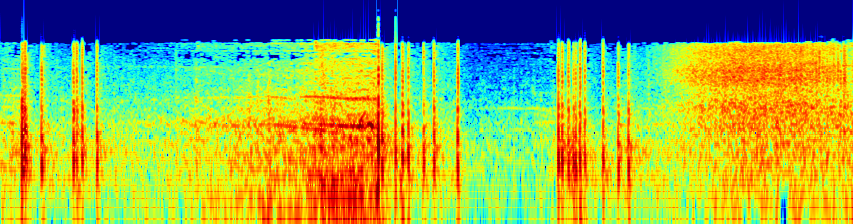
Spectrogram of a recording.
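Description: Aerial fireworks bursting overhead: sharp bangs in quick clusters of two to five. A rising rush of noise builds up to the loudest cluster about three seconds in, and a steady hiss fills the last second or so.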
